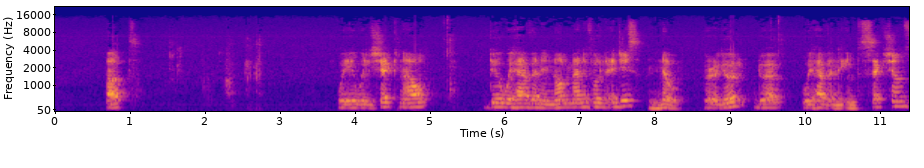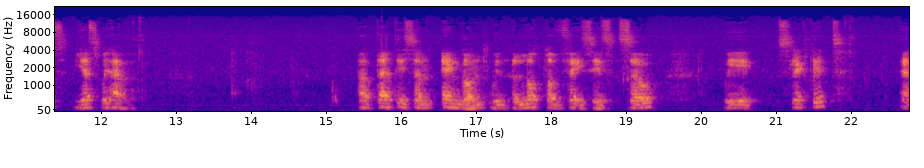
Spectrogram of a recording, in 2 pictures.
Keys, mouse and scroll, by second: 0.4-1.0 drag, 1.9 scroll up 2, 1.9 middle click, 2.2 scroll down 2, 2.6 Tab, 5.2 click, 9.5 click, 12.4 click, 13.9 scroll up 3, 14.5 scroll down 2, 15.1 middle click, 16.1 scroll up 2, 21.9 click.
